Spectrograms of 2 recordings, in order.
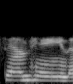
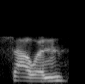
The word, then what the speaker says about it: Samhain: Some people pronounce it Samhain as it is spelled, but it is actually pronounced Samhain. And because it's a Gaelic word.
